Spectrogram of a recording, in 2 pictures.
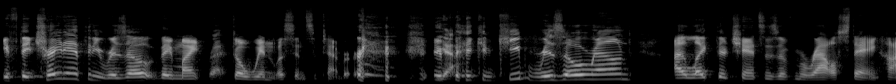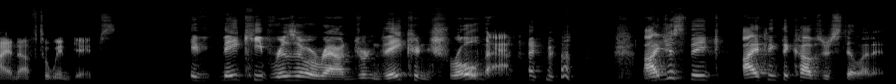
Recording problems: thin; very; fading below 450 Hz

